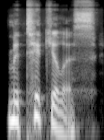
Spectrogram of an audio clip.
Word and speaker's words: meticulous: Meticulous. And once more in a full sentence, feeling that stressed beat land exactly on tick.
